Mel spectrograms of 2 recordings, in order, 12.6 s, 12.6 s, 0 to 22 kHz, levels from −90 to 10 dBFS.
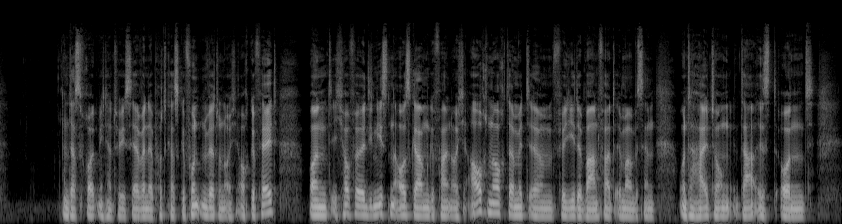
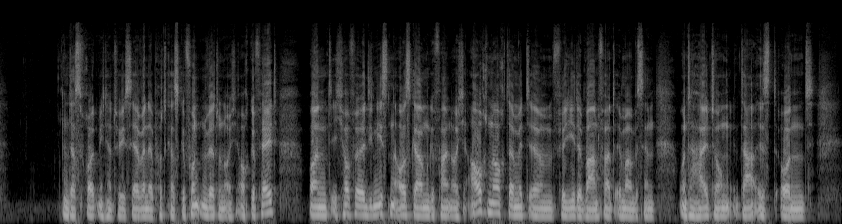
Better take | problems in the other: first | distortion; slight; 10 dB below the speech

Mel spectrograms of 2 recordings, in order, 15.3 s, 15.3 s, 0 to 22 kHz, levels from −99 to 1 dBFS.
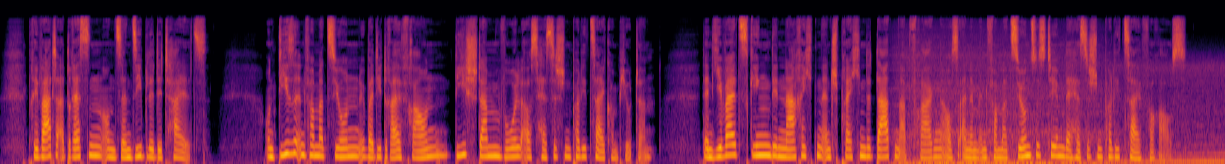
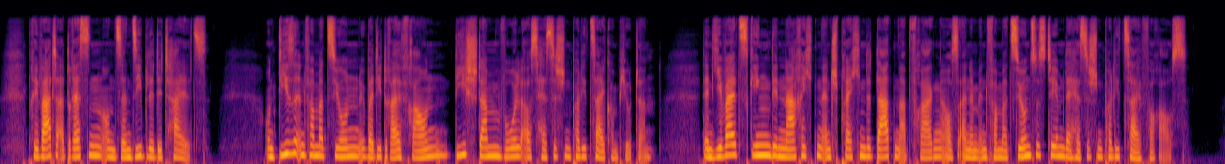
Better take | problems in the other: second | machinery noise; noticeable; from 11 s on; 15 dB below the speech

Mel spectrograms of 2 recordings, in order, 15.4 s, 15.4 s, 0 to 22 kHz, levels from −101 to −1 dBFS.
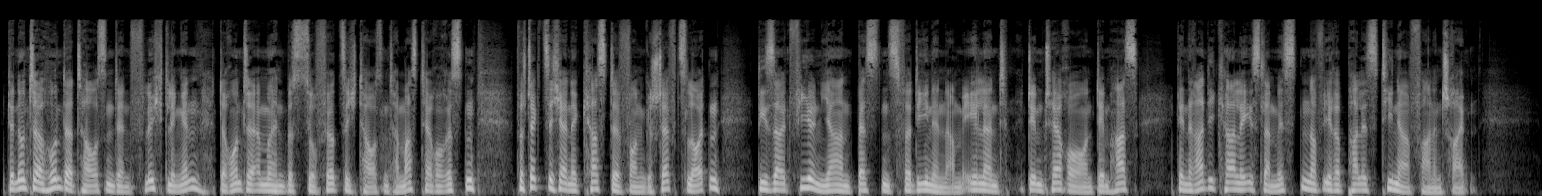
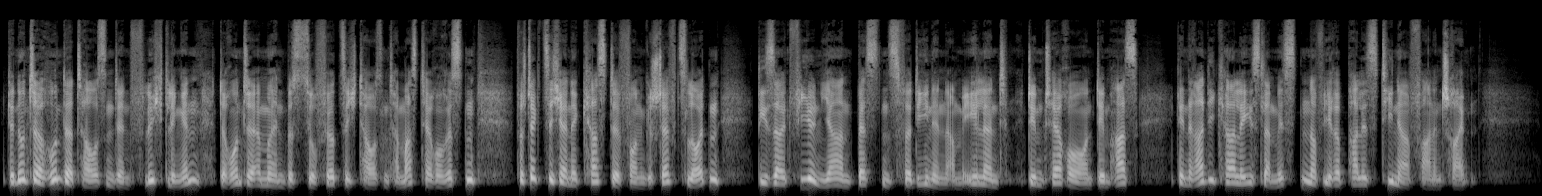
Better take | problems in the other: first | thin; very; fading below 300 Hz

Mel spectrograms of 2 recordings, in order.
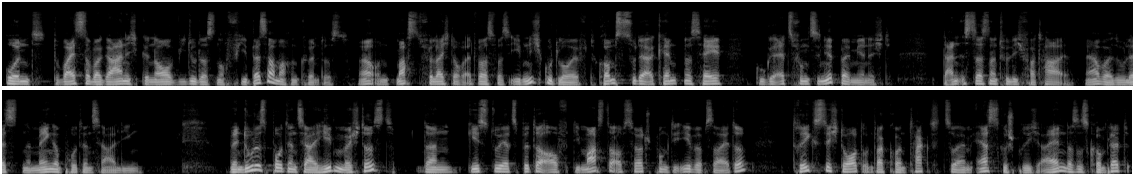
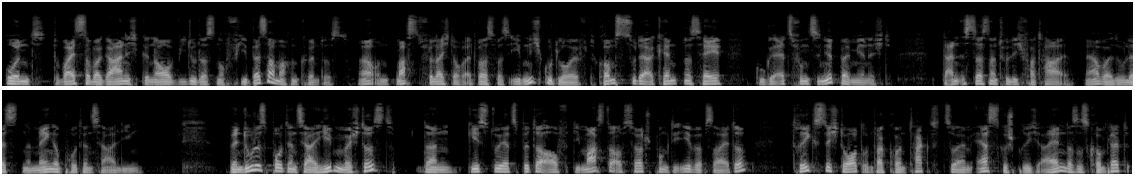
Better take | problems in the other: first | garbled, watery; badly; nothing above 10 kHz; slightly in the first

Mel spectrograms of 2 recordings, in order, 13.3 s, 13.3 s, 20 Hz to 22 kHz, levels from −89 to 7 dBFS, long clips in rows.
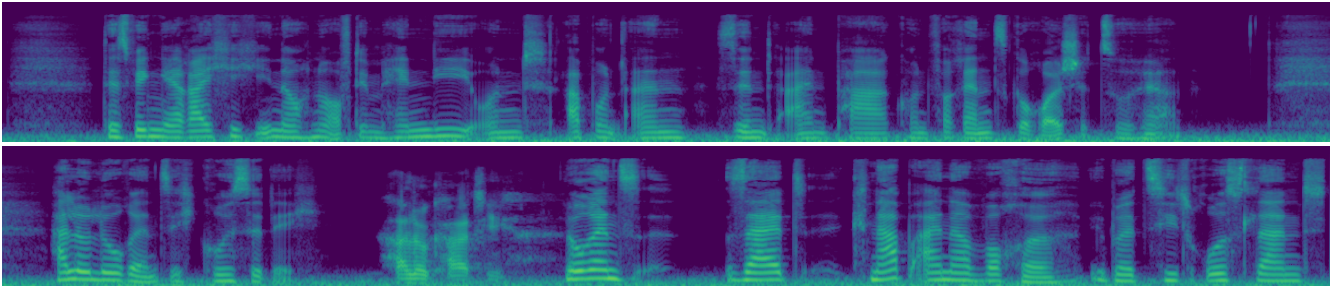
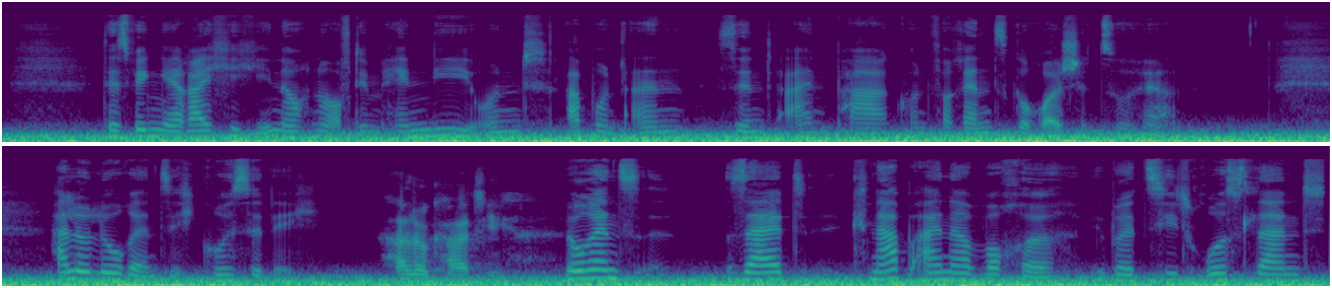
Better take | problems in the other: first | low rumble; loud; throughout; 3 dB below the speech; faint in the first

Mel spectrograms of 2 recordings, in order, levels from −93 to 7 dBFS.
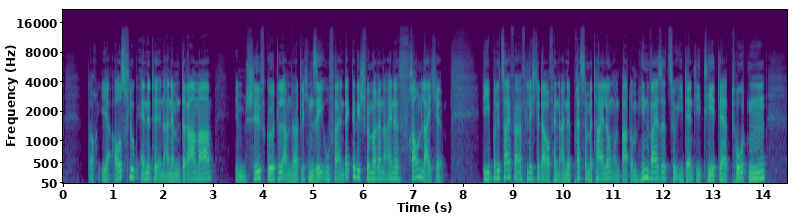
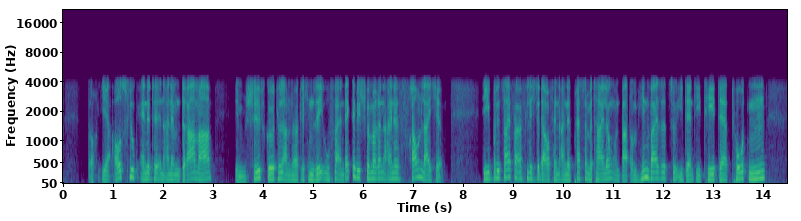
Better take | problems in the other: first | garbled, watery; badly; nothing above 4 kHz

